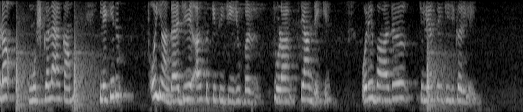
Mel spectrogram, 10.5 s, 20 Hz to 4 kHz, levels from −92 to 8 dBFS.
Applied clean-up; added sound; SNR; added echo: none; Fireworks; 8 dB; none.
